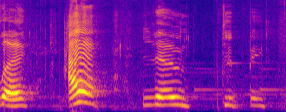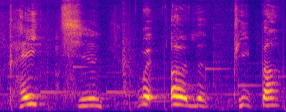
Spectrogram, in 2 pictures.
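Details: Adult woman with cerebral palsy and lifelong speech impairment, who first spoke at age four and was understood early on only by her sister; dysarthria (cerebral palsy).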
